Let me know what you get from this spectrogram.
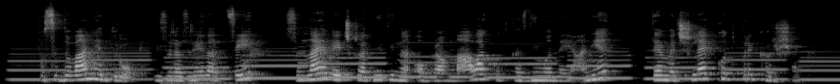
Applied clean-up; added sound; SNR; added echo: classical method log-MMSE.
